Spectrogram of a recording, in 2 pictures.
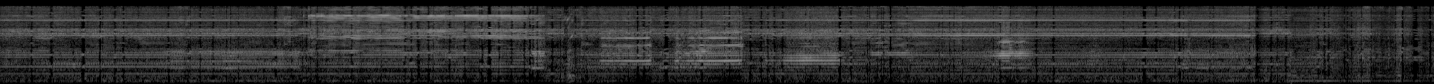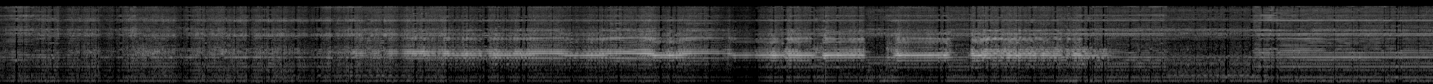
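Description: Gouge cutting a spinning blank of silver maple burl and cast epoxy resin on a wood lathe, with the tool on the blank giving off a steady high ringing whine made of several tones. The pitch of the whine shifts every few seconds as the cut moves.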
